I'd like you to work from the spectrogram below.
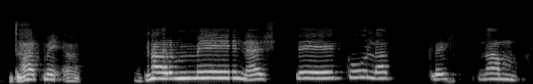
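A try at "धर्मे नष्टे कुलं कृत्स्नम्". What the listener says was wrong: Kulam ing, Bhagini. You are missing that anuswa there. Dharme nashte kulam krishnam.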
